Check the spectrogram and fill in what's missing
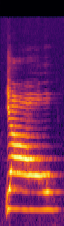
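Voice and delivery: "Yao" as one long high level glide from i into ao; linked vowels. Shown as a demonstration. Teacher models i and ao joined, linked "Yao". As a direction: hook i onto ao and sustain "Yao". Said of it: "Chúng mình đọc móc nối vào nào".

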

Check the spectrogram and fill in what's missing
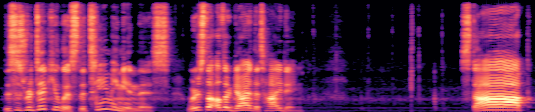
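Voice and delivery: high, loud angry shouting; frustrated yelling. Real, not acted. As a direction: yell at the teamers. Teamed up on, yelling.

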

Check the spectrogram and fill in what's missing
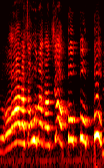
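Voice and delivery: very high, loud announcing yell; mock busker shout. Busker shouting his next song to the carriage, loud. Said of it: "se tranquiliza".

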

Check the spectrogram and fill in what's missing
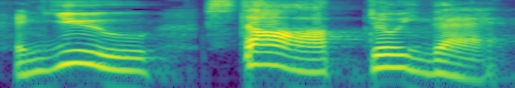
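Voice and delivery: high, loud, slow scolding; exasperated scolding. Real, not acted. Gamer telling another player off, exasperated.

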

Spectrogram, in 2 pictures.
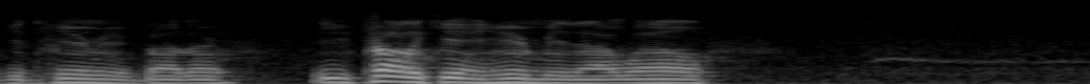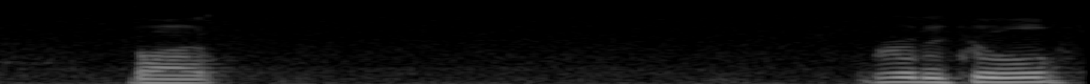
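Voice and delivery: muffled behind rubber mask; speaking through filter respirator; through a gas mask. Real, not acted. Seen 1: Full rubber gas mask with filter covers face throughout labelled words.

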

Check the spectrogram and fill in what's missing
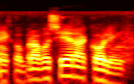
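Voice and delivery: usual speaking voice

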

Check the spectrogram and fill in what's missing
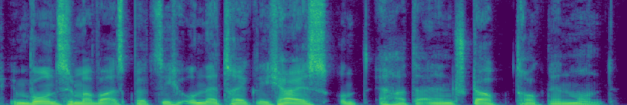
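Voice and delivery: ordinary delivery

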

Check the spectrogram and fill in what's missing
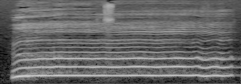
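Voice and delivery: sustained, loud falsetto wail; long high scream. Real, not acted. Player whose character loses his legs, long scream.

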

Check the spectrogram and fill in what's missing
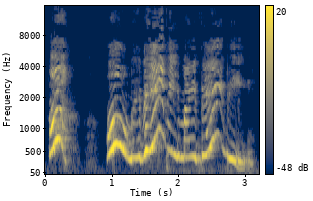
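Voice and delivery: very high, loud fretting mama; alarmed mother. Acted. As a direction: cry out like a worried mother. Mama rushes to baby.

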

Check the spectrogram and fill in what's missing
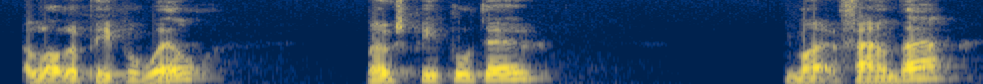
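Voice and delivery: each phrase ends upward, like an uncertain question; rising terminal. Shown as a demonstration. Trainer showing how uncertainty sounds, rising terminal on each phrase. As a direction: lift the pitch at the end of "will", "do" and "found that". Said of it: "that's a rising terminal".

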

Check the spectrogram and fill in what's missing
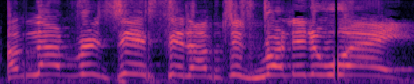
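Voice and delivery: high, whiny panicked pleading; frantic protest. Acted. Tommy running from the cops while pleading his case, high frantic whine. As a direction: yelp it out while bolting from the cuffs.

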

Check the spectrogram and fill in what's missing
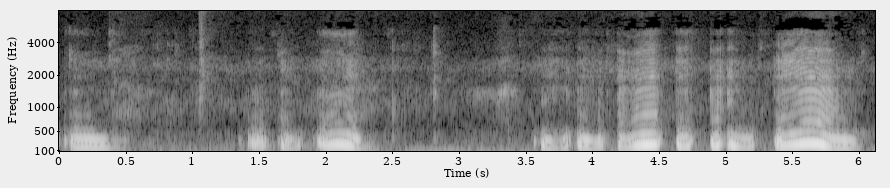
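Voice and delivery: talking with mouth full; mumbling while chewing; chewing food. Real, not acted. Seen 0: bit the wrap at -3; jaw and lips chew through the mms.

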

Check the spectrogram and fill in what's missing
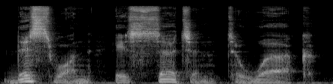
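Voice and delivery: low, slow sly crocodile voice; crocodile scheming. Acted. Crocodile plotting aloud.

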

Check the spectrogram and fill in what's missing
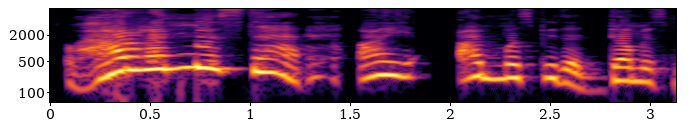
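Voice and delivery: stretched-out outraged cry of self-disbelief; frustrated shout. Real, not acted. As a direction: yell it at yourself after a dumb miss. Gamer furious at his own miss.

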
